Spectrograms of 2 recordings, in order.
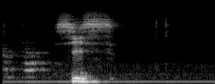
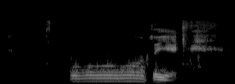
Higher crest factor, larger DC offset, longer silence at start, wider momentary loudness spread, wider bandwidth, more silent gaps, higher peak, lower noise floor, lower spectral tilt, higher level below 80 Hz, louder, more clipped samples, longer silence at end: about the same, 20 dB vs 18 dB; neither; about the same, 0.05 s vs 0.1 s; about the same, 21 LU vs 20 LU; first, 12 kHz vs 8.2 kHz; neither; first, -2 dBFS vs -22 dBFS; second, -45 dBFS vs -60 dBFS; first, -5 dB/octave vs -3.5 dB/octave; first, -52 dBFS vs -84 dBFS; first, -17 LUFS vs -39 LUFS; neither; first, 1 s vs 0.1 s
